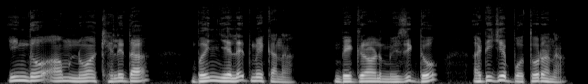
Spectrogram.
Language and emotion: Santali, fearful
